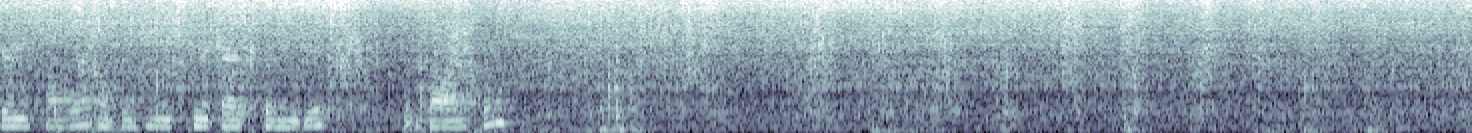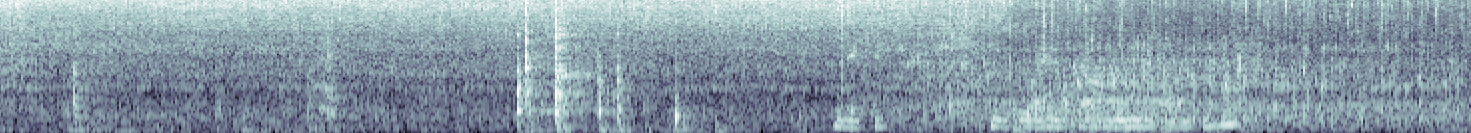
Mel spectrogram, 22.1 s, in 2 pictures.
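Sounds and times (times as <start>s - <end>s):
curry sizzling in oil: 0.0s - 22.0s
wooden spatula stirring: 0.4s - 11.9s, 12.5s - 13.8s.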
